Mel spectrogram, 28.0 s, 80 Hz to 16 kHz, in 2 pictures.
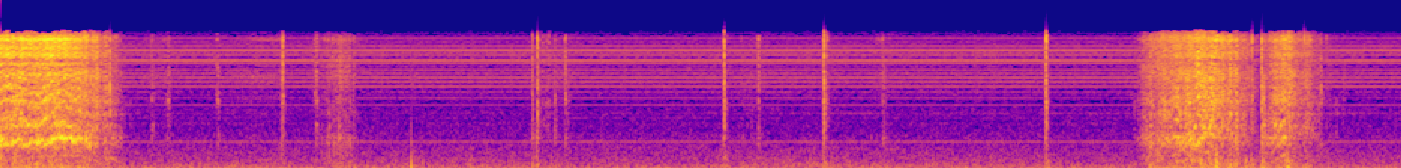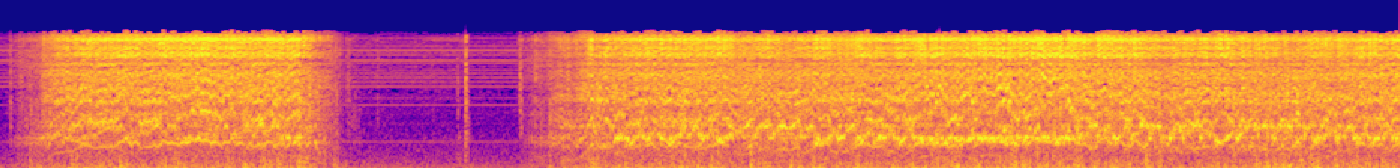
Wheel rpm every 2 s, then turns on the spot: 40, 0, 0, 0, 0, 20, 20, 110, 60, 20, 120, 130, 130, 120.
0-2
